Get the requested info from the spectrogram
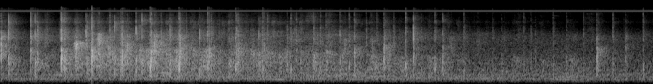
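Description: Applause from an audience, a dense patter of hand claps that is loudest in the first two seconds and then thins out to scattered claps near the end.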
